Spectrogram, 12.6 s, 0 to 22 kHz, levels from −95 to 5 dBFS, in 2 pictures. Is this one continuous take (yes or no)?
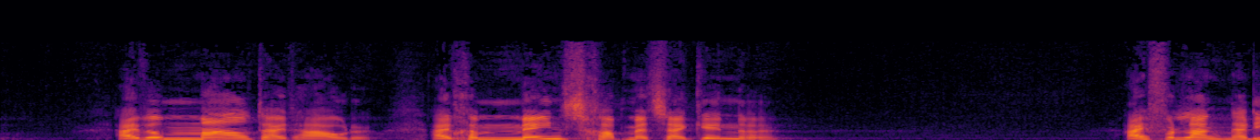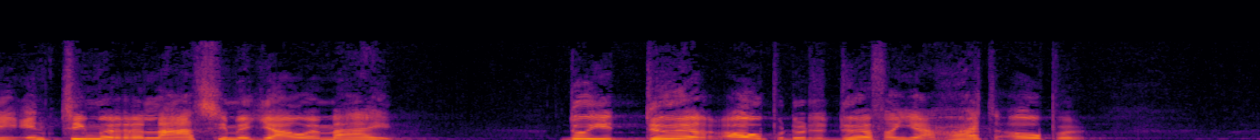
no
